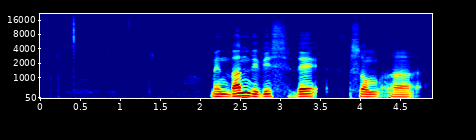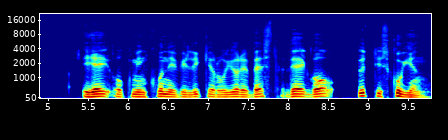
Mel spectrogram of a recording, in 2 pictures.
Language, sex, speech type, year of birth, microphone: Norwegian, male, spontaneous, 1958, Sennheiser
